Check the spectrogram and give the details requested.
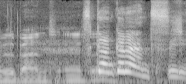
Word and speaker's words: Skunk Anansie: Do they have a different way of pronouncing the name of the band in Italy? Skunk Anansie. Skunk Anansie.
